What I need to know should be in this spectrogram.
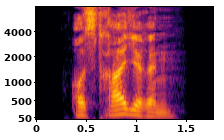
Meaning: female person from Australia
- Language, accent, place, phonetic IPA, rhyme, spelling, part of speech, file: German, Germany, Berlin, [aʊ̯sˈtʁaːli̯əʁɪn], -aːli̯əʁɪn, Australierin, noun, De-Australierin.ogg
